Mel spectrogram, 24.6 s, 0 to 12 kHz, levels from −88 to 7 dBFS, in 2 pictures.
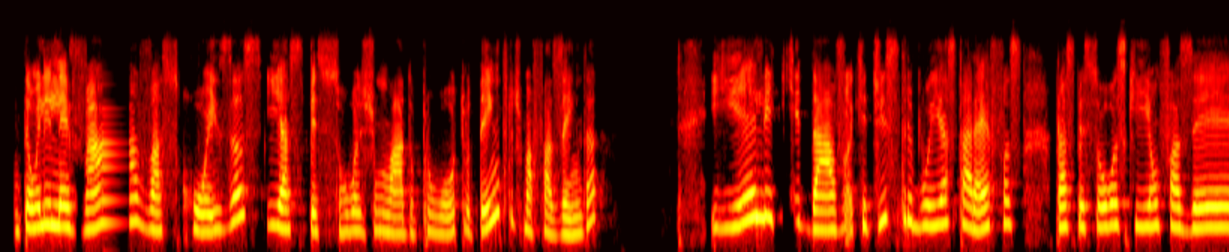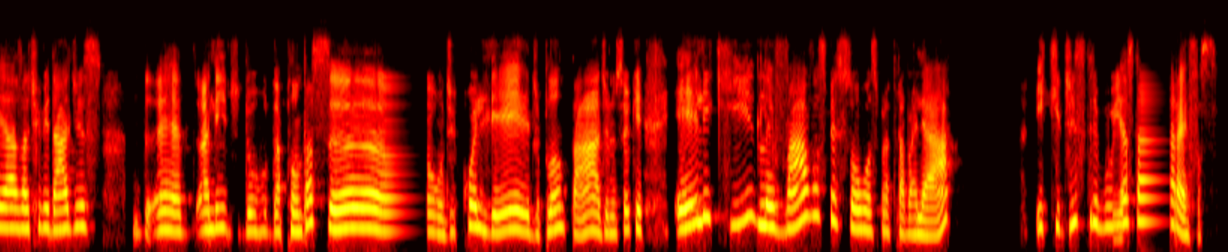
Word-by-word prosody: Então 235 +3 +2
ele 270 +3 +4
levava 260 +1 +2
as 210 0 -7
coisas 240 - 0
e 265 -2 +3
as 230 0 -1
pessoas 205 -1 -4
de 180 - -13
um 210 -1 -4
lado 180 0 0
para 180 - -13
o 190 - -6
outro, 185 +4 -5
dentro 340 - +2
de 275 -4 -16
uma 215 -3 -1
fazenda 180 - -2 1.1
E 240 +1 -3
ele 350 +4 +6
que 345 -4 -13
dava 220 -3 +2
que 260 - -5
distribuía 280 -1 -1
as 295 - -6
tarefas 255 +3 +1 0.3
para 245 - +4
as 250 0 -6
pessoas 250 +1 0
que 265 -1 -8
iam 255 +1 +1
fazer 245 -1 +2
as 235 -1 +3
atividades 235 +1 -1 0.3
d - - -10
eh, 205 -2 +1
ali, 230 +3 0
do 200 +1 -5
da 195 +1 -5
plantação 230 -3 +3 0.4
de 195 - -11
colher, 215 -3 +2
de 175 -1 -11
plantar, 205 -1 0
de 190 - -7
não 185 - -5
sei 200 +5 -4
o - - -31
quê. 225 - +1 0.3
Ele 280 +10 +4
que 345 -1 -6
levava 255 - +3
as 380 -1 -7
pessoas 235 - -1
para 210 -2 -8
trabalhar 175 - 0 0.9
e 245 - -3
que 245 +1 -9
distribuía 275 +1 -2
as 300 - -5
tarefas. 305 - -1
235 Hz, 150 wpm, -22 LUFS, 210-270 Hz, 1.1 s, ele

